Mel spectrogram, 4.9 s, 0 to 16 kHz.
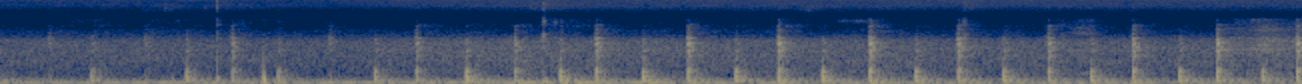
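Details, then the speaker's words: Hyundai Sonata EF (TagAZ), 180,000 km, front driveshaft rocked by hand: quick hollow knocks about three a second over a low rumble from CV joint play of about 5 mm; knocking over small bumps cured by fitting original driveshafts. "вот вверх-вниз точно такой же звук чуть по глуши здесь у нас такой имеется люфт"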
